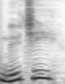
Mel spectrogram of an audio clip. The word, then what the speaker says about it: Mucci: CC is pronounced Yeah. CH. Like CC is like CH.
